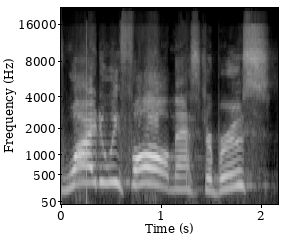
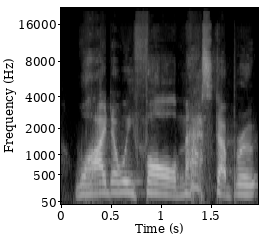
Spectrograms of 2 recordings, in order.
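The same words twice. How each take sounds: First: Put-on own voice, no accent. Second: A half-hearted attempt at Alfred the butler's accent; lightly put-on butler accent, soon given up; weird butler accent. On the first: Preacher retells the Batman Begins line in his own voice, loud. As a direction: quote dropping the butler accent, louder and higher. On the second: Quoting Alfred the butler to the congregation in a weak put-on accent. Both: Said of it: "I'm gonna stop trying to do the weird accent".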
